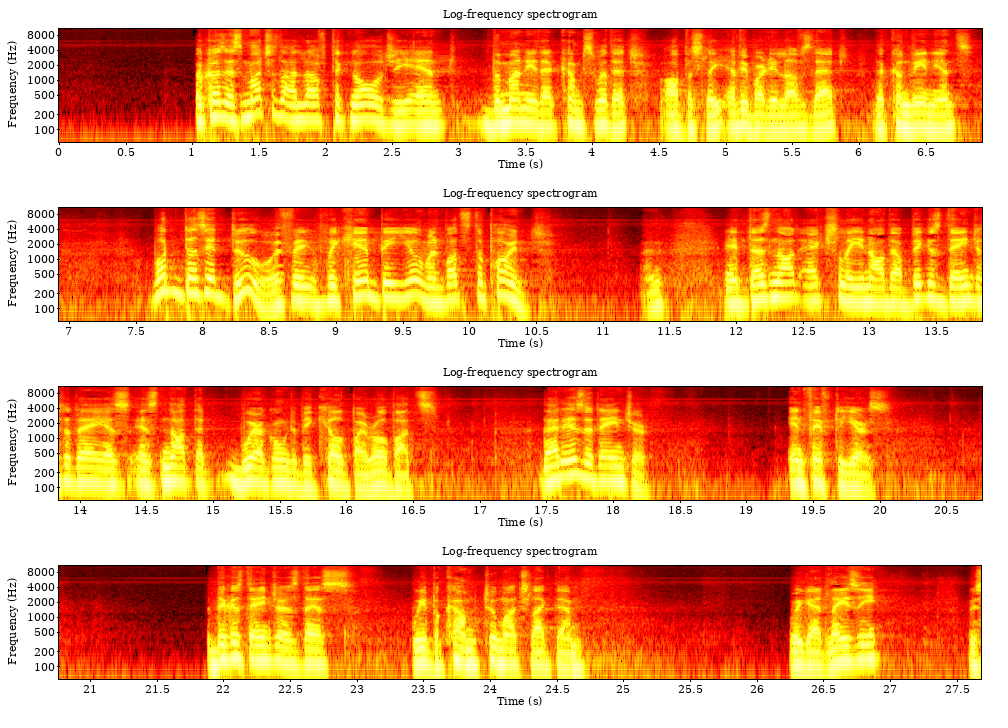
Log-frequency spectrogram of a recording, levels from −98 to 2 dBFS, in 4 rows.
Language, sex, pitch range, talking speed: English, male, 105-150 Hz, 170 wpm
